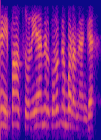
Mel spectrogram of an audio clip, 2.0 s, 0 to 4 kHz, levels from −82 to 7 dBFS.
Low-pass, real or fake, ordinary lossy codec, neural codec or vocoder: 3.6 kHz; real; none; none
